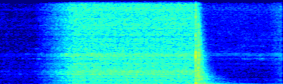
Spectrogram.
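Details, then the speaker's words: Water hammer on a dishwasher supply line: rushing water hiss ends in one sharp bang as the dishwasher solenoid shuts the water off fast; the fix is installing a water hammer arrester. "on the end of that waterline is a dishwasher and they're notorious for their solenoids just shutting off that water so fast it causes a bang"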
